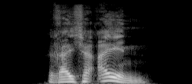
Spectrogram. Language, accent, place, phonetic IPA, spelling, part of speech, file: German, Germany, Berlin, [ˌʁaɪ̯çə ˈaɪ̯n], reiche ein, verb, De-reiche ein.ogg
- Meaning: inflection of einreichen: 1. first-person singular present 2. first/third-person singular subjunctive I 3. singular imperative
